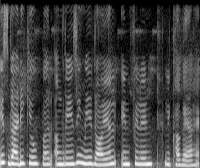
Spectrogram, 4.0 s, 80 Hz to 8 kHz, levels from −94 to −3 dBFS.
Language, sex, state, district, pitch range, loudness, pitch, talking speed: Hindi, female, Bihar, Saran, 275-305 Hz, -15 LUFS, 285 Hz, 165 wpm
